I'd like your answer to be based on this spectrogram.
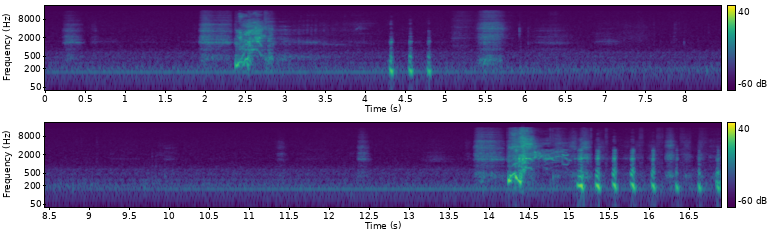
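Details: Tourette's tic-related repeated sneezing: several abrupt, forceful sneeze-like bursts with quick clicking sounds.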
